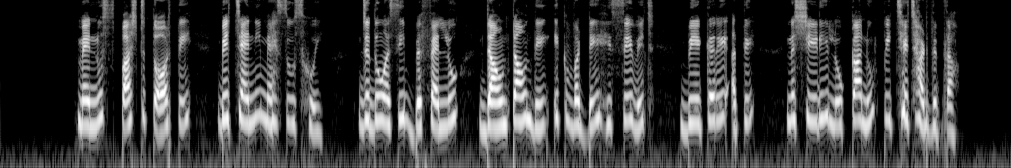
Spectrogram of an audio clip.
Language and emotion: Punjabi, fearful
